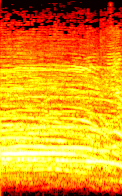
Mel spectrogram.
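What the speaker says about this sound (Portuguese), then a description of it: "Quem acha que o Cássio e o Igão foi mais criativo no segundo round e faz barulho" An audience at a duo battle semifinal cheers, shouts and whoops together in a loud, sustained roar that fades slightly at the end.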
